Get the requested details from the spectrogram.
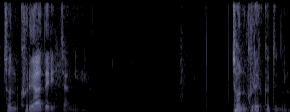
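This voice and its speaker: A man's voice: medium pitch, animated, normal speed, vocal fry, darkish tone. A male pastor giving a candid, confessional testimony in a sermon, acting out his own grumbling thoughts.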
